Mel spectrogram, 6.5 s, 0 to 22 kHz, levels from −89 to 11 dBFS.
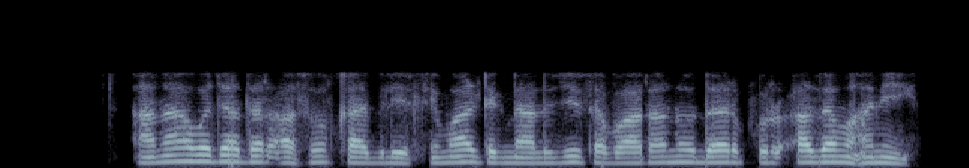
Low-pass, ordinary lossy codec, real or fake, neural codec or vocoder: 3.6 kHz; Opus, 32 kbps; real; none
